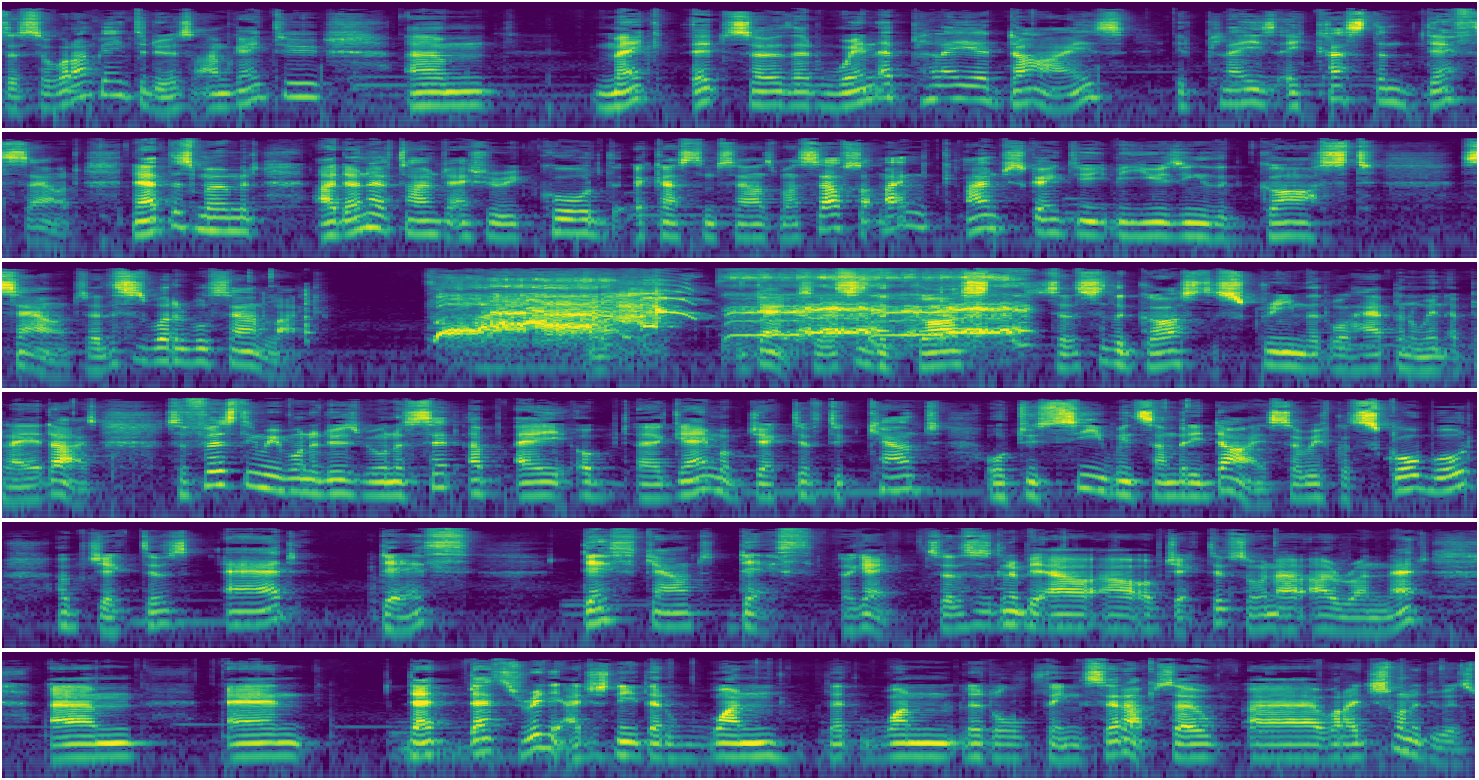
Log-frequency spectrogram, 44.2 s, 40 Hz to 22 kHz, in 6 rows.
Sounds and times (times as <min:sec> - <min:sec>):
Speech: 0:00.0 - 0:16.4, 0:18.4 - 0:44.2.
